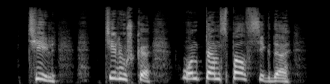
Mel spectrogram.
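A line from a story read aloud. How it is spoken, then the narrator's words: Choking sobs, horrified. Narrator (Russian): Фержерита давилась рыданьями и запоздалым ужасом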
